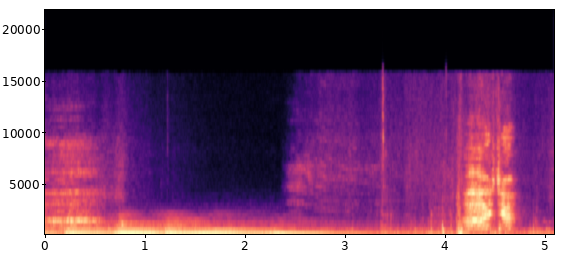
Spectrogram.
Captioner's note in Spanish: exhala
